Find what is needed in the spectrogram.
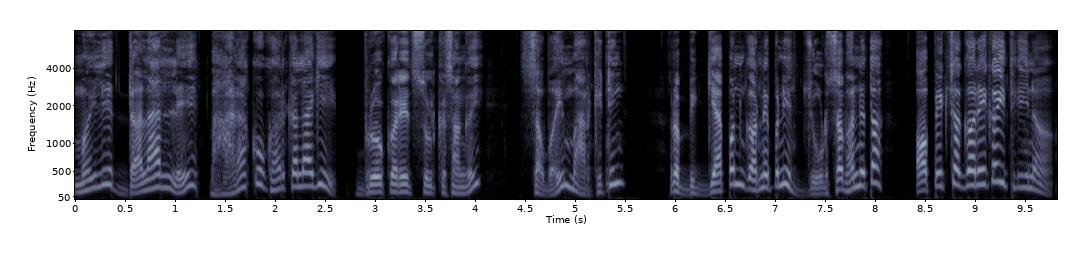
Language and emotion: Nepali, surprised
